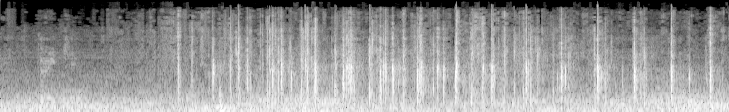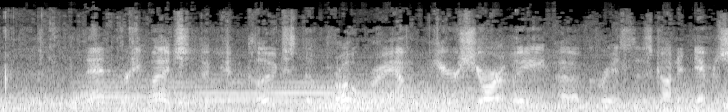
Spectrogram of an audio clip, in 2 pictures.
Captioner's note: audience clapping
